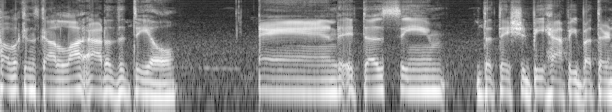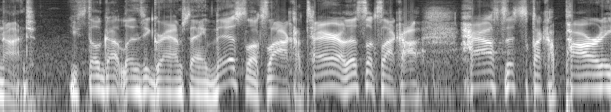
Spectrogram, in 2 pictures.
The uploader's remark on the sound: podcasts live from Café Anyway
